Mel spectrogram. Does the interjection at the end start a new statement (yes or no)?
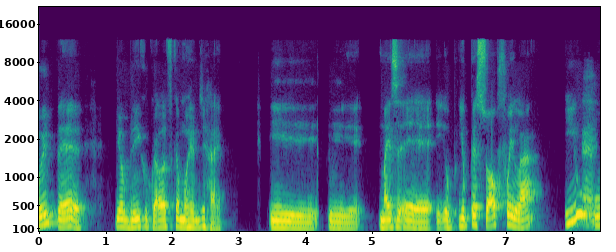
no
